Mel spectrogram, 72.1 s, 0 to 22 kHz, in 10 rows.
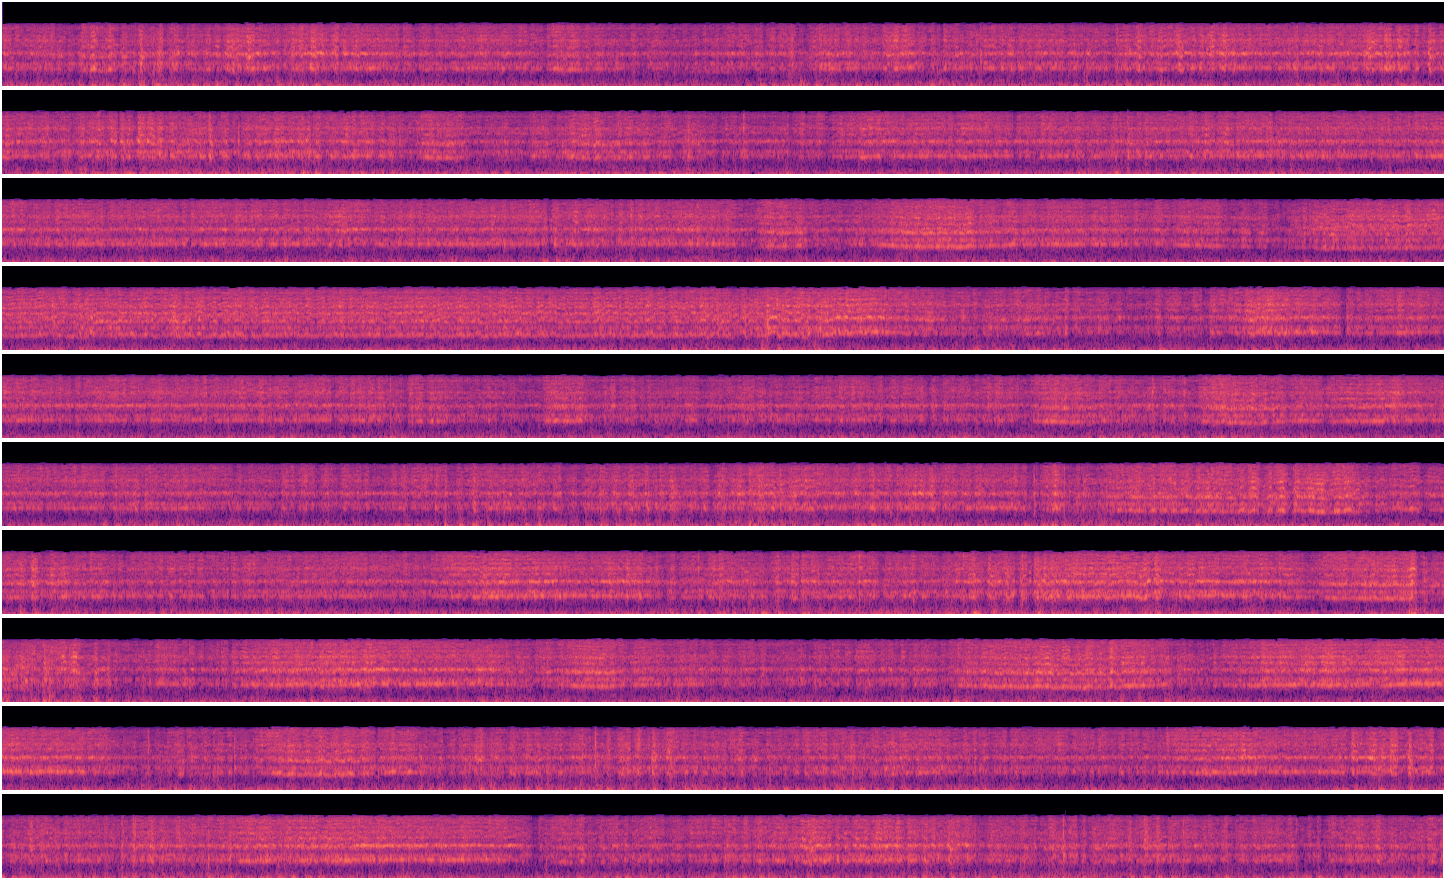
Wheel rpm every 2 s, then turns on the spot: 230, 230, 230, 230, 230, 230, 230, 230, 230, 230, 190, 160, 170, 220, 230, 230, 230, 220, 230, 230, 230, 220, 230, 230, 220, 220, 220, 220, 220, 220, 230, 230, 230, 230, 230, 230.
none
